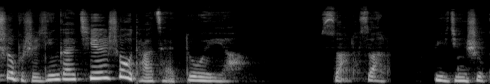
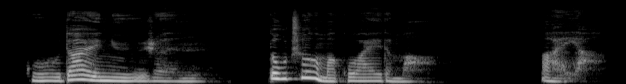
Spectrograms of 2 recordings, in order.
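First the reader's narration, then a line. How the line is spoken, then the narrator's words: Involuntary exclamation. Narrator (Chinese): 莫凡忍不住感叹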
